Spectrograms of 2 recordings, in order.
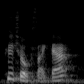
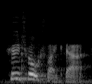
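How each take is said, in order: First: Said in the usual way. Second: Higher, louder disbelief; louder incredulous repeat. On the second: Real, not acted. Ranting about the book's dialogue, louder in disbelief. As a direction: hit it harder the second time.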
